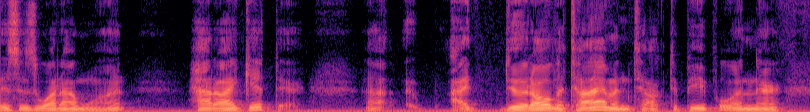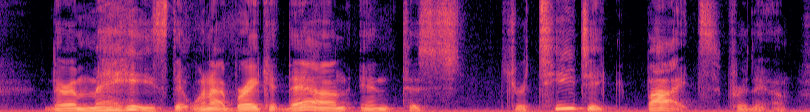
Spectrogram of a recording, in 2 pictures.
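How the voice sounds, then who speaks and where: At a fairly slow pace, a man speaks in a plain, everyday voice at medium pitch with ordinary pitch variation. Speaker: podcast co-host, business coach. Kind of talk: casual conversational podcast chat.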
